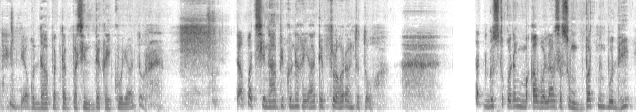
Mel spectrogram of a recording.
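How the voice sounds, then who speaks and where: An actor playing a frightened, guilt-ridden younger brother in a radio horror drama, stammering and pleading. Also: male voice, on the high side, moderate pace, slight background noise, close to an everyday voice. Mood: anguished.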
